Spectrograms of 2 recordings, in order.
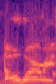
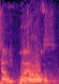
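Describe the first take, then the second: First: Hammed-up Chicago gangster accent, louder; a playful Chicago tough-guy take; mock Chicago accent. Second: Hammed-up Chicago gangster accent, louder; a playful Al Capone-style tough guy; mock Chicago gangster. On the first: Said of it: "he sounds like he's from Chicago". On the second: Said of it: "Al Capone fucking thing".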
